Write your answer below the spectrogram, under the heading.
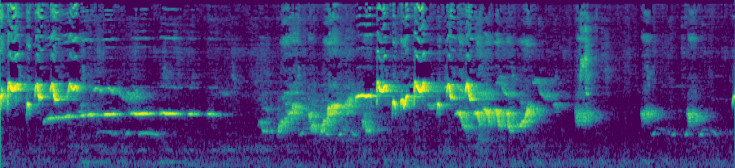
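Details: Orange-headed thrush lure song meant to make others sing quickly and profusely: a long, steady whistle, then dense, loud, varied phrases of jumbled whistles and rough notes that rise and fall, with pauses between bursts.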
